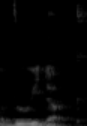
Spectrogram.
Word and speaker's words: geoduck: a creature called the gooey duck have you heard of the Norvig we dog it's pronounced gooey duck but it's spelt geoduck GE owned up and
